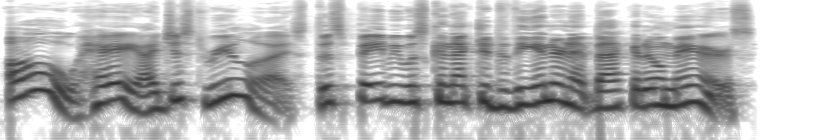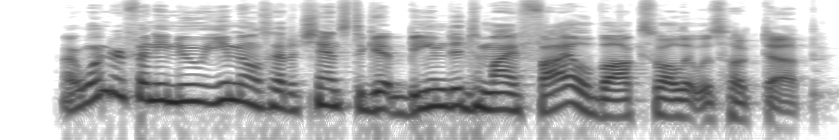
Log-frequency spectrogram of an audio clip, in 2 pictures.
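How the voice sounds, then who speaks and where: Naive, excitable oddball boss, swooping pitch. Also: male voice, quick pace. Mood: eager. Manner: chatty, rambling, hesitant, earnestly gullible. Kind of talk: video game character dialogue.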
